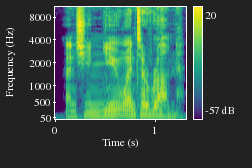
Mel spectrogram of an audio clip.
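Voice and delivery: plain reading voice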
